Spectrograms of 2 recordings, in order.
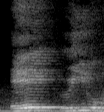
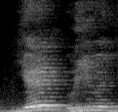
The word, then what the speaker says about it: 예의: 예의 써봐. 예의. 그러면 이거 예를 들어 에의로 발음하면 돼, 안 돼? 너는 왜 이렇게 에의가 없니? 그죠? 이러면 안 되잖아.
